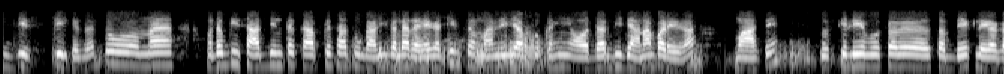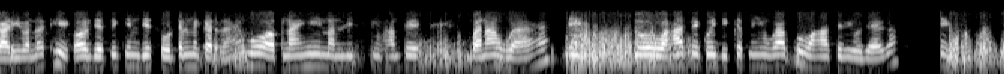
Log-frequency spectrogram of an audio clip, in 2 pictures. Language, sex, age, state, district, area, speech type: Hindi, male, 45-60, Uttar Pradesh, Sonbhadra, rural, conversation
